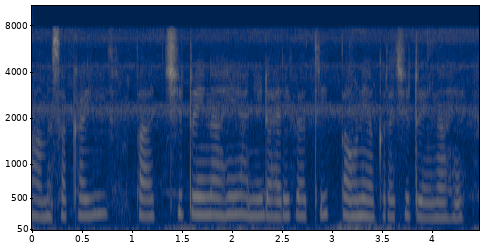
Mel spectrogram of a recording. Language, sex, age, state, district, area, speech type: Marathi, female, 18-30, Maharashtra, Ratnagiri, rural, spontaneous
